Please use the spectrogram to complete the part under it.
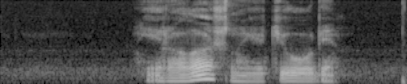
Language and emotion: Russian, sad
